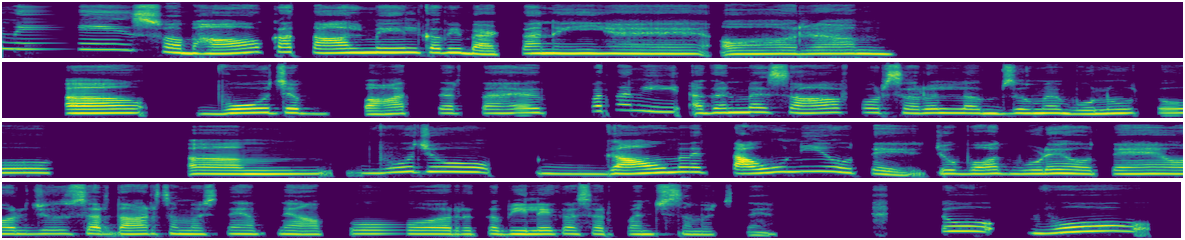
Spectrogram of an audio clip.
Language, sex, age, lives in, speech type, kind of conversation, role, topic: Hindi, female, 45-49, India, conversation, advice, user, भाई-बहनों के साथ संचार की कमी और गलतफहमियाँ कैसे दूर करें?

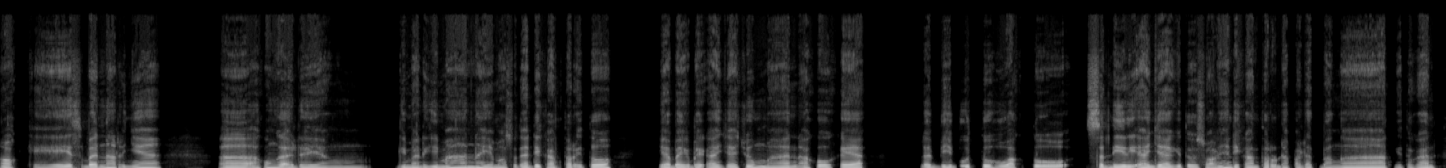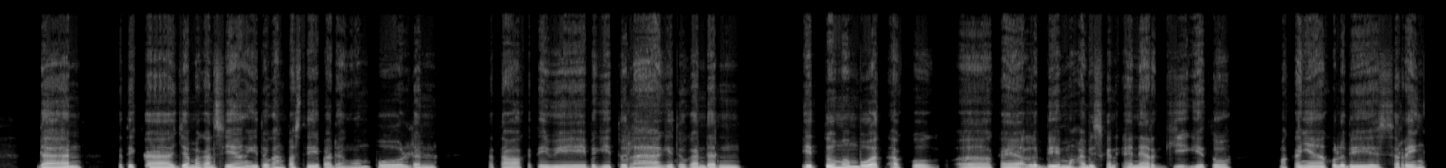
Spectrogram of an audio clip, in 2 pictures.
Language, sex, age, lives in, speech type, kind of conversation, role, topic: Indonesian, male, 30-34, Indonesia, conversation, advice, user, Bagaimana Anda menghadapi diagnosis kesehatan yang belum pasti dan ketakutan tentang masa depan?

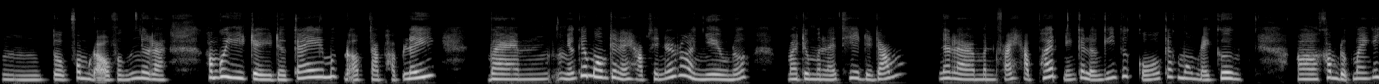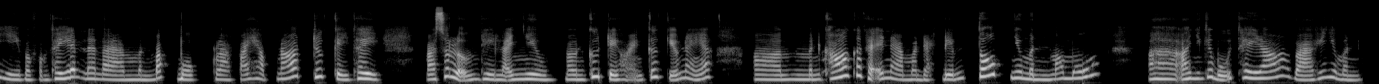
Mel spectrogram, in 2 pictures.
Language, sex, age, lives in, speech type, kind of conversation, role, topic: Vietnamese, female, 18-19, Vietnam, conversation, advice, user, Làm thế nào để giảm tình trạng bị phân tâm liên tục bởi thông báo điện thoại và email?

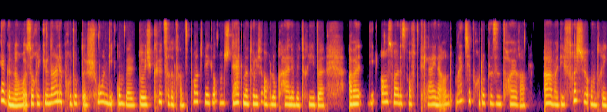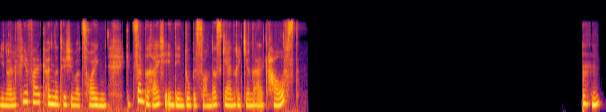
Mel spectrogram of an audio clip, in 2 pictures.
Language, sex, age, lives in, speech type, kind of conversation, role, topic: German, female, 25-29, Germany, read, expert-assistant, expert, Kann es sein, dass unser Alltag ohne internationale Produkte ganz anders aussehen würde?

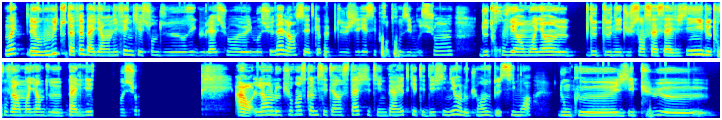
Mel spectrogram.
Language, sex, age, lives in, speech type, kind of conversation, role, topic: French, female, 20-24, France, conversation, podcast, guest, Comment fais-tu pour vraiment écouter quelqu’un ?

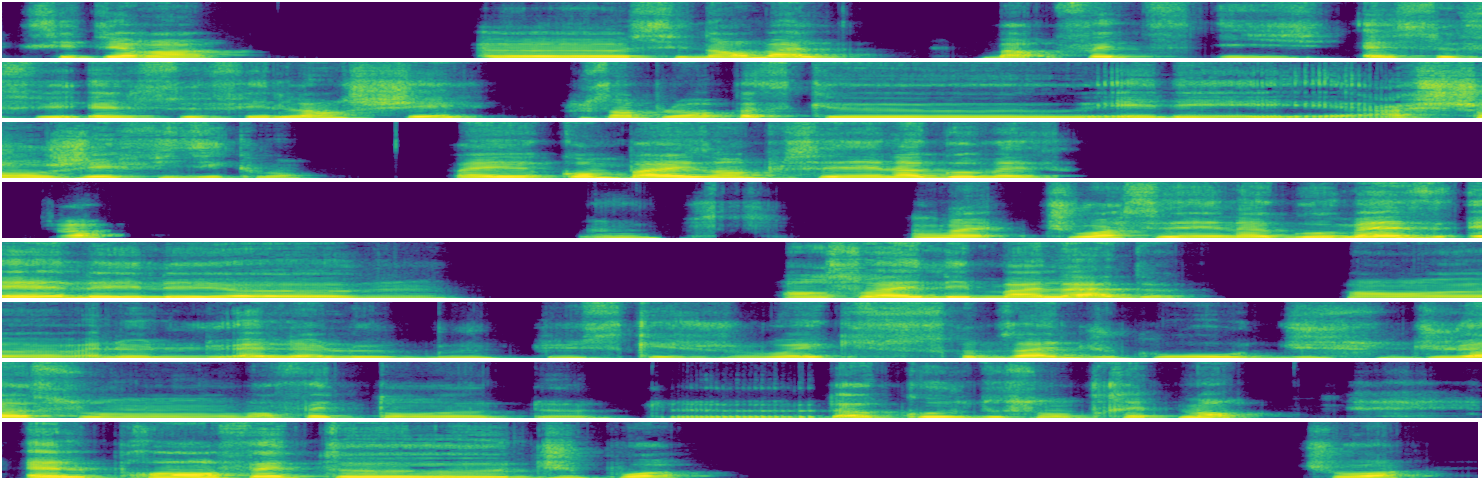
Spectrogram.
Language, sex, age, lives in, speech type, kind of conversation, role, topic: French, female, 20-24, France, conversation, unstructured, none, Pourquoi certaines célébrités deviennent-elles si détestées ?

